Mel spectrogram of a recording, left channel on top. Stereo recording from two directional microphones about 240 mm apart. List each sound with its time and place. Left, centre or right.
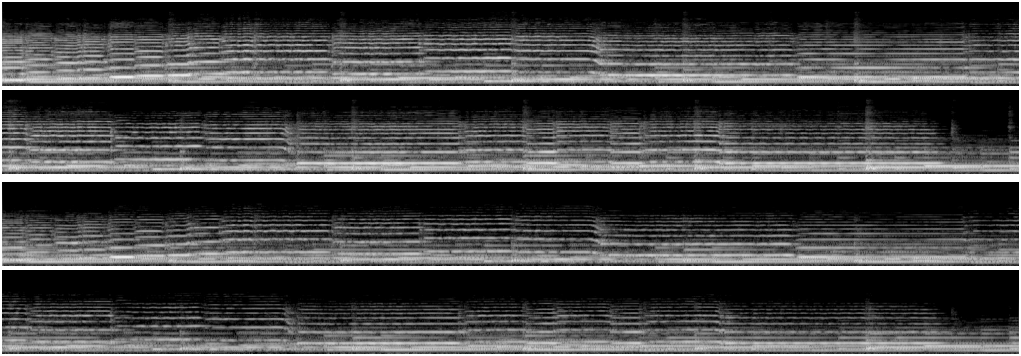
0.0 s music: centre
